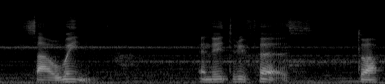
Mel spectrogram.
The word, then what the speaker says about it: Samhain: potential death some pain is a Gaelic word pronounced sarwin and it refers to a pagan religious Festival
